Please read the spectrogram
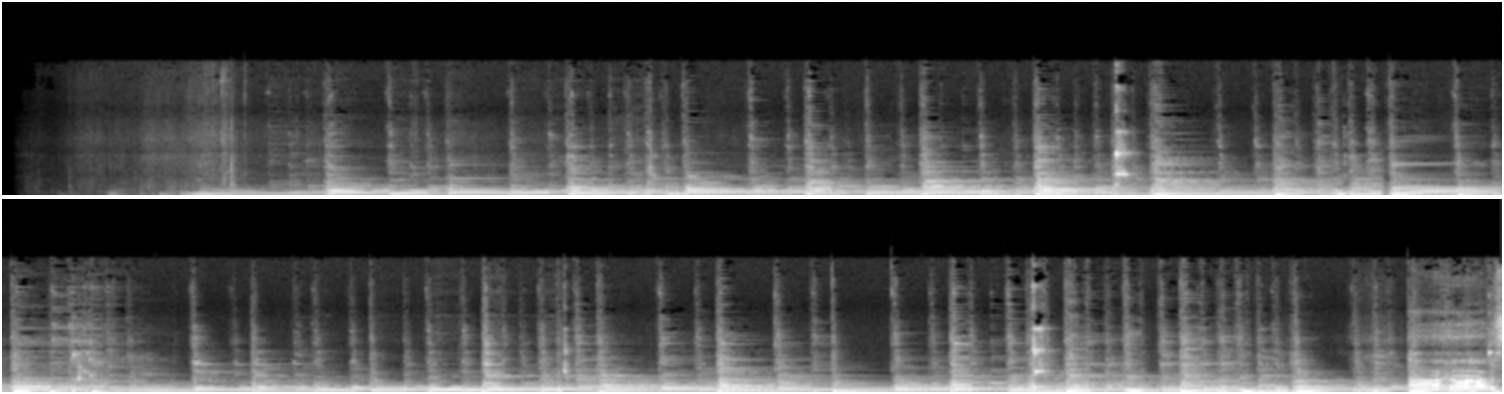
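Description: Two acoustic guitars playing an instrumental intro together, coming in about a second in. A voice starts singing near the end.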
